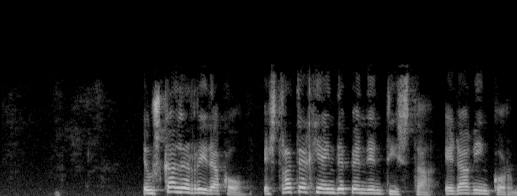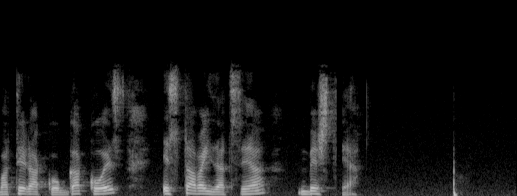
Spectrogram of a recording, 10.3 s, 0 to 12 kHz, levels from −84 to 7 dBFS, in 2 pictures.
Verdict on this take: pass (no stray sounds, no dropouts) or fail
fail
